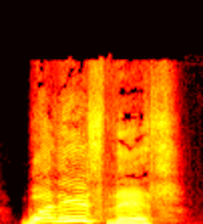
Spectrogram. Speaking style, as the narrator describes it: He shrieked

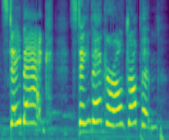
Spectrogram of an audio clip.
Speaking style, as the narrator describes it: She screams at them

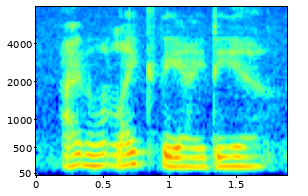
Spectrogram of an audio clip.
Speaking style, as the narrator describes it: Crowley whispered

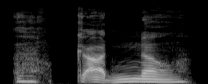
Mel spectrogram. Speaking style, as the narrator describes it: Susan moaned

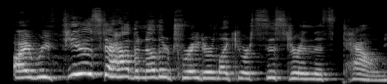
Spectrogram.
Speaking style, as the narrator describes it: he spat

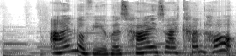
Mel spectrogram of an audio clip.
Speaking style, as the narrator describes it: laughed Little Nut Brown Hare, bouncing up and down

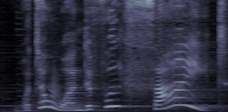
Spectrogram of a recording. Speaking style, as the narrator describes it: they exclaimed

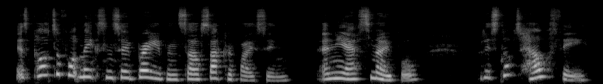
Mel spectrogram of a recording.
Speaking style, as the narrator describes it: sighed Hermione

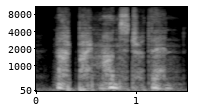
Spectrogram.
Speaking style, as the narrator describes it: she said in a quiet voice

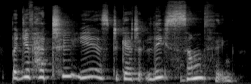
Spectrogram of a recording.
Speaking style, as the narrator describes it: Potty whined

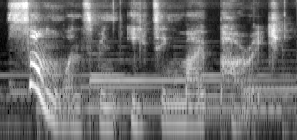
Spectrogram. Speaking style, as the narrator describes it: growled the papa bear

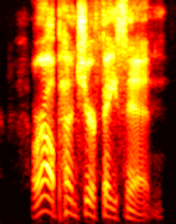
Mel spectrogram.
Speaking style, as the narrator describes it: snapped at her

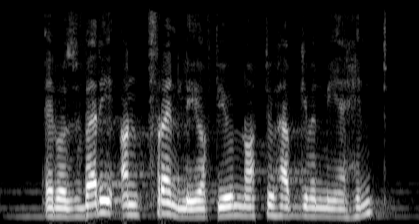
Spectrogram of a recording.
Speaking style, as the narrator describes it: exclaimed, furiously indignant

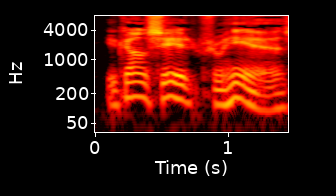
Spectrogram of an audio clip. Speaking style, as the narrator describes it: said Peggy

